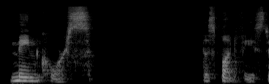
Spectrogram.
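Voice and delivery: normal talking voice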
